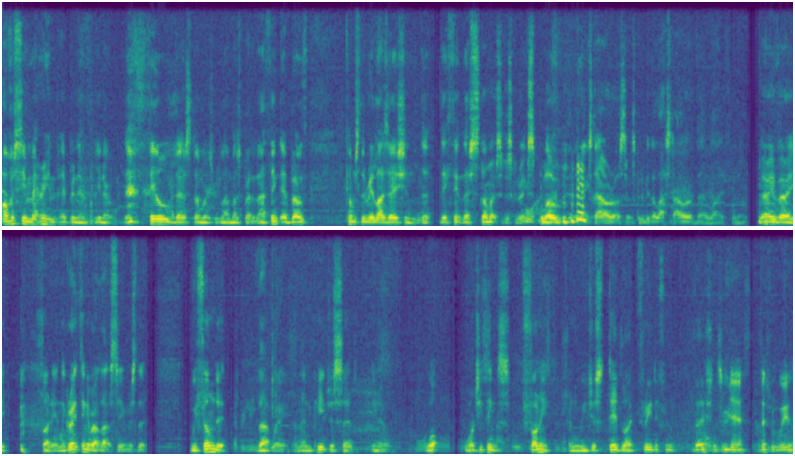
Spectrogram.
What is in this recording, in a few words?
commercial; Fellowship's Comments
